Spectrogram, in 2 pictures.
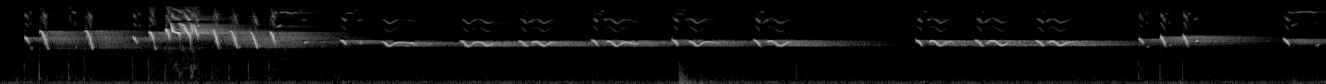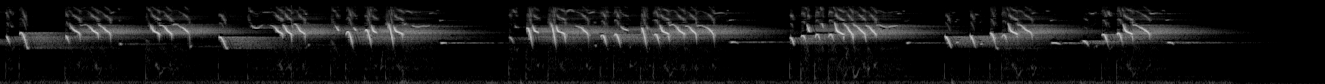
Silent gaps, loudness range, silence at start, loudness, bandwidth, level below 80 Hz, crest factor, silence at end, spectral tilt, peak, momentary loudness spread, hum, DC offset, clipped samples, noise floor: none; 11 LU; 0.25 s; -16 LUFS; 16 kHz; -66 dBFS; 20 dB; 1.3 s; 5.5 dB/octave; -2 dBFS; 18 LU; none; under 0.1%; under 0.1%; -76 dBFS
